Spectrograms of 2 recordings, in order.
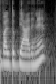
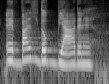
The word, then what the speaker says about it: Valdobbiadene: The region, yes, in fact, I don't like to say Prosecco, but because the most important area for Prosecco is Conegliano Valdobbiadene, which is now the DOCG. – That's the Conegliano, how do you say the last word, Volley? – Valdobbiadene.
